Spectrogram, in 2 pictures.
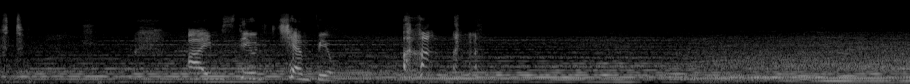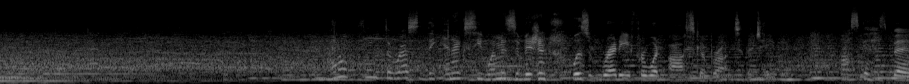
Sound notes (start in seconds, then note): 4.0 chuckling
